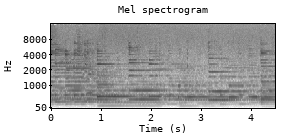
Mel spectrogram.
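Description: Solo acoustic guitar playing a slow instrumental introduction, plucked notes and chords ringing on, with a deeper bass note coming in about a second in.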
